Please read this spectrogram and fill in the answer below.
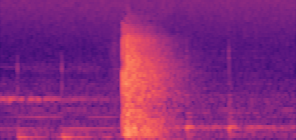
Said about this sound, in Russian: Дверь захлопнулась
